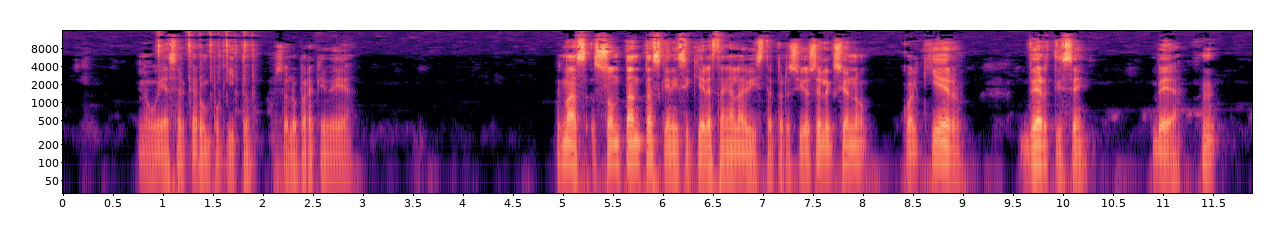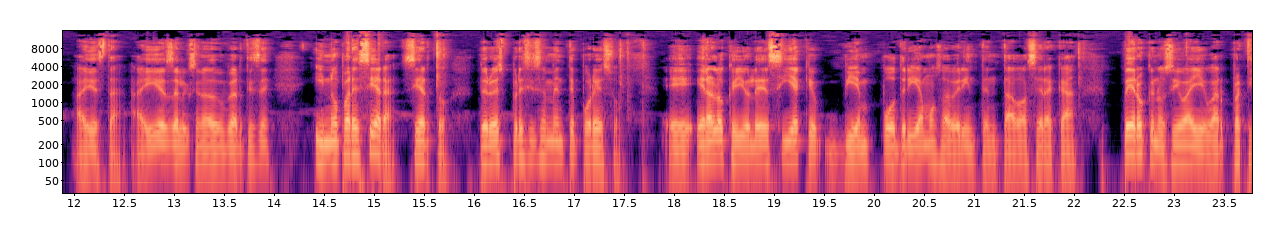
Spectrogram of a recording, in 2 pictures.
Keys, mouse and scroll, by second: 2.5 KP_Add, 5.4-7.3 drag, 7.3 middle click, 9.5 right click, 13.3 right click, 17.3 Tab, 19.1 x, 20.5 click, 20.8-22.4 middle drag, 22.4 click, 22.7 middle click, 23.7 shift+scroll down 1.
